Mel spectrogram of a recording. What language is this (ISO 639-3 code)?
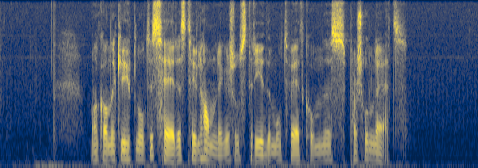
nor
